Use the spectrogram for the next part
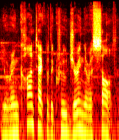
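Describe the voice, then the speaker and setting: An actor playing a cold male superior, calmly and accusingly questioning a subordinate. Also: medium pitch, music in the background, close to an everyday voice. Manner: measured, accusatory. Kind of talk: audio drama acting.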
